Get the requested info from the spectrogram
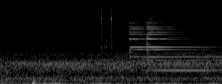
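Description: Subscribe-button animation sound effect: a mouse click, another click about a second in, then a bright notification-bell ding that rings on past the end, over faint street ambience.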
